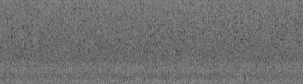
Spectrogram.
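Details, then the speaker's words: Electrohome Chippendale console tube radio with very low output on AM and FM, after replacing the first capacitor and the tubes warming up: only a faint, even FM hiss with no station and nothing from the antenna; barely any output, owner suspects a tube. "I can hear the hiss now, faintly."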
